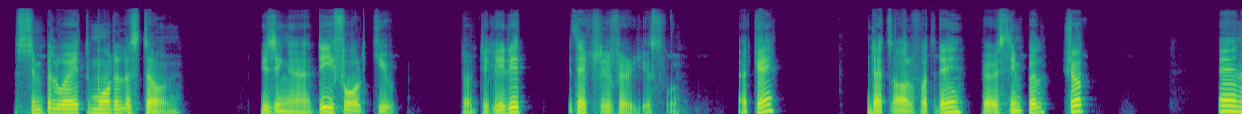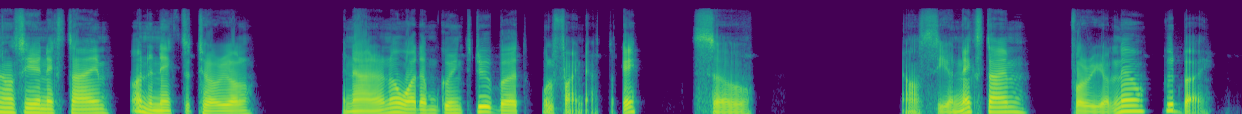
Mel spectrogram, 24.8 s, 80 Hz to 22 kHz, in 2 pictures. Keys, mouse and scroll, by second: 1.1-1.5 middle drag, 2.2 shift+middle drag, 7.9-8.2 middle drag, 8.5 middle click, 10.8 shift+middle click, 11.4-12.4 middle drag, 12.6 shift+middle click, 13.4-13.8 middle drag.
